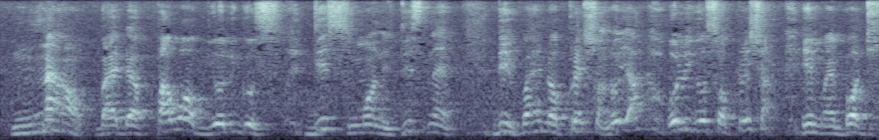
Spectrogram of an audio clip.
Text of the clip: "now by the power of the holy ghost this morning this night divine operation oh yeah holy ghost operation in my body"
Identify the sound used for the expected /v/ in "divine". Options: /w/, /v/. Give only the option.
/w/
